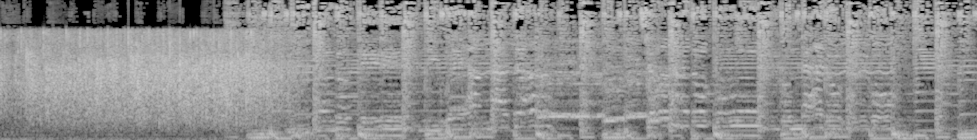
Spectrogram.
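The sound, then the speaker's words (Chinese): A burst of dense audience applause fills the first few seconds, then gives way to loud rhythmic music with a steady beat and sustained melodic tones. “你们再不鼓掌，我接着唱。”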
